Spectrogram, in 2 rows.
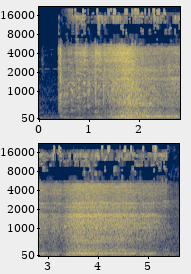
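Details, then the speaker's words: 1975 Chevy C10 V8 sitting since 2003 restarted after 18 years: cranks briefly, fires, two rev blips then back to an even idle; starts and runs healthy. "Been sitting since 2003 and it started. Hit it up again. That thing runs pretty good."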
